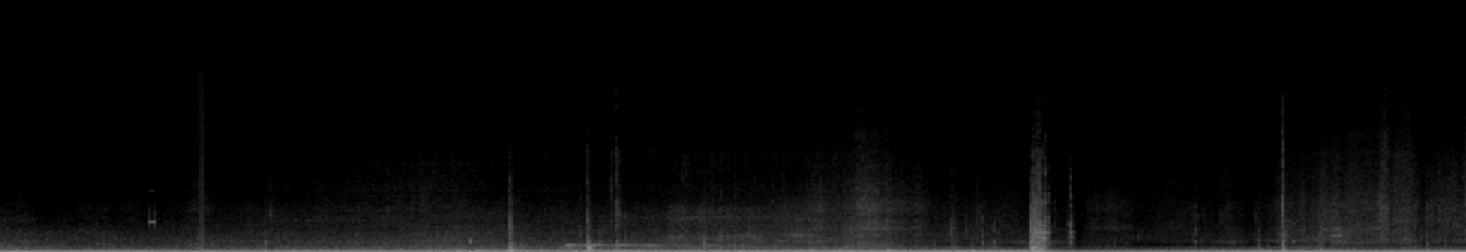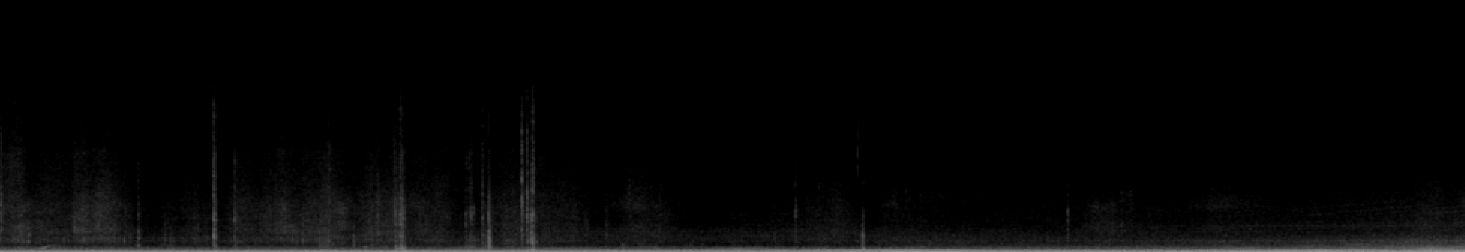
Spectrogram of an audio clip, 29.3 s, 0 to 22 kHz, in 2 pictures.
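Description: BMW E92 M3's 4.0-litre V8 idling steadily, with one sharp thump about ten seconds in. Near the end the engine note steps up and then rises in pitch as the revs climb.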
